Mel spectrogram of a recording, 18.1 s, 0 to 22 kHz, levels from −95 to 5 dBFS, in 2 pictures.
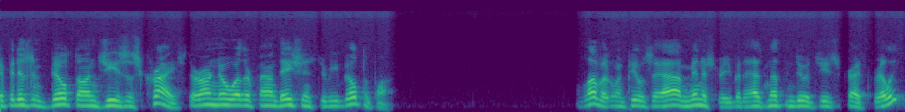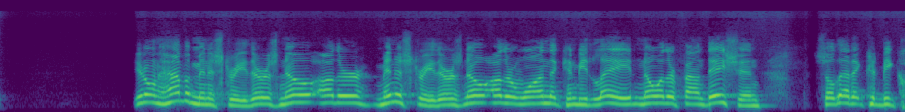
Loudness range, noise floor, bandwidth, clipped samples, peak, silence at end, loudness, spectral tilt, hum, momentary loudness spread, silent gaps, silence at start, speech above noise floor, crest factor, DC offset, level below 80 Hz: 10 LU; -80 dBFS; 15.5 kHz; under 0.1%; -6 dBFS; 0 s; -21 LUFS; -7.5 dB/octave; none; 11 LU; none; 0 s; 59 dB; 16 dB; under 0.1%; -76 dBFS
